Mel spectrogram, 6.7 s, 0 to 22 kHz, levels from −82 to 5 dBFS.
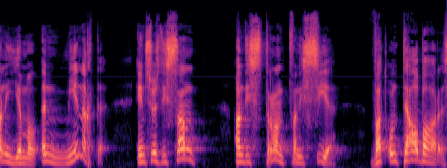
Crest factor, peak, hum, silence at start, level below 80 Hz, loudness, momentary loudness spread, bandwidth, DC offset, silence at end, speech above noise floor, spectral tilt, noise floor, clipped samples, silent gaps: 18 dB; 0 dBFS; none; 0 s; -60 dBFS; -16 LUFS; 13 LU; 16.5 kHz; under 0.1%; 0 s; 32 dB; -2 dB/octave; -49 dBFS; under 0.1%; none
